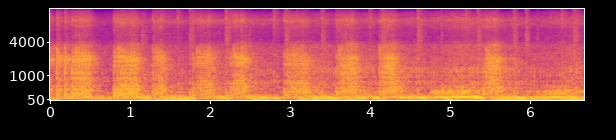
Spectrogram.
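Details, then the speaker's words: Older carbureted Honda Vario 110 scooter brought in stalled and not starting on the electric starter; started with the kick starter, it runs on steadily with a throbbing, slightly pulsing note; normal running, battery and regulator still to be checked. "bisa denger temen kita bisa sama-sama denger ya motor ini hidup tapi saya tes pakai starter kaki tadi"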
